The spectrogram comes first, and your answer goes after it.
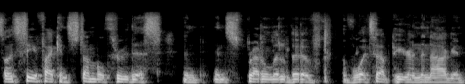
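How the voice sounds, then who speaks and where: A man with medium pitch uses an ordinary speaking voice, moving at a fairly quick pace with fairly even intonation and very even loudness. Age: 60s. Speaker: sound designer and audio educator. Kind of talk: podcast interview. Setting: video call.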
